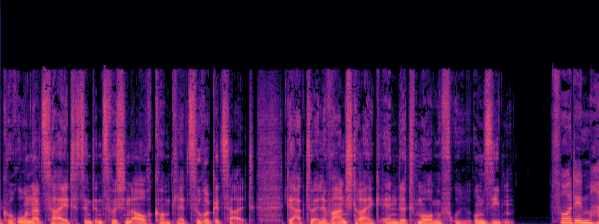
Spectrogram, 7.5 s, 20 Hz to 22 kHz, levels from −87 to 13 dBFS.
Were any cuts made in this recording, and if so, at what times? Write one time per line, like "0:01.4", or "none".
none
